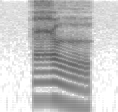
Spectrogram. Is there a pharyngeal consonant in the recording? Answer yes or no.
yes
